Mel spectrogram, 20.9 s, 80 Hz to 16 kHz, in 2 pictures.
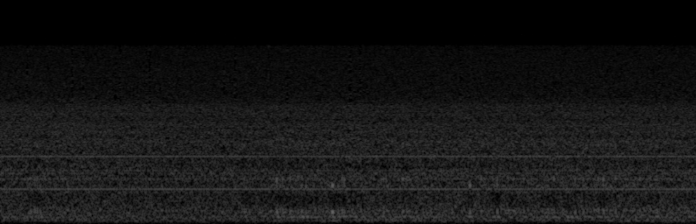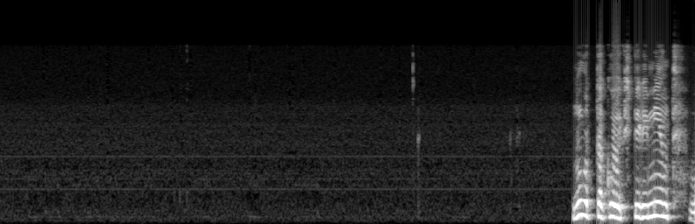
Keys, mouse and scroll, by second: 3.4 scroll up 2, 4.4 middle click, 13.5 click, 14.8 middle click, 16.2-16.6 scroll down 2.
